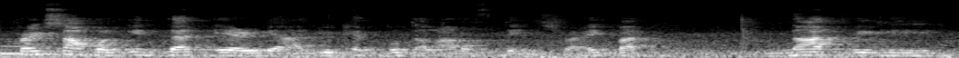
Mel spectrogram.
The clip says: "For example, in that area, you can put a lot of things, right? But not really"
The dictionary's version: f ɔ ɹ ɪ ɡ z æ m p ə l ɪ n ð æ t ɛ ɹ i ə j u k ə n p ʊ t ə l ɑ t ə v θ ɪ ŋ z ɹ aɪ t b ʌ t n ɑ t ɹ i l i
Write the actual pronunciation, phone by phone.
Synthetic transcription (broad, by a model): f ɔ ɹ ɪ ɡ s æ m p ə l ɪ n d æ t ɛ ɹ i ə j u k ə n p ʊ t ə l ɑ t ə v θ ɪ ŋ s ɹ aɪ t b ʌ t n ɑ t ɹ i l i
